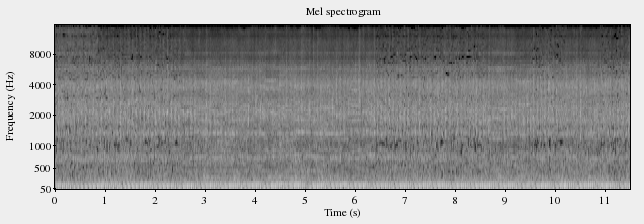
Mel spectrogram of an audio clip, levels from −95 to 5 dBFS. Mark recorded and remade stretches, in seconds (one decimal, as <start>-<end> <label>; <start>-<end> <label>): 0.0-2.5 recorded; 2.5-6.4 remade; 6.4-8.6 recorded; 8.6-9.5 remade; 9.5-10.2 recorded; 10.2-10.9 remade; 10.9-11.5 recorded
